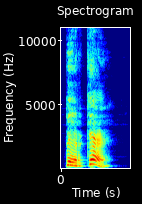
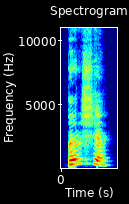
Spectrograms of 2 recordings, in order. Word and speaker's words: perché: Se aquelas pessoas fossem pronunciar essa palavra aqui, elas diriam perché. Mas agora você já sabe que não é assim, então você vai falar certinho.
